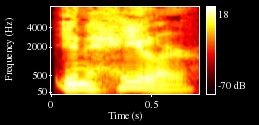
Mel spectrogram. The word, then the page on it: inhaler: American English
